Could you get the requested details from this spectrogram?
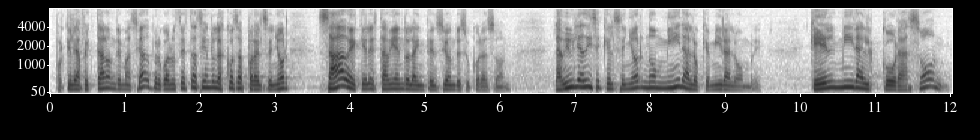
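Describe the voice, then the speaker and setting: Emphatic pastor preaching. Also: male voice, fairly high pitch, animated, a little fast, darkish tone. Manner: emphatic, rhetorical questions to the listener. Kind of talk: radio sermon.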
